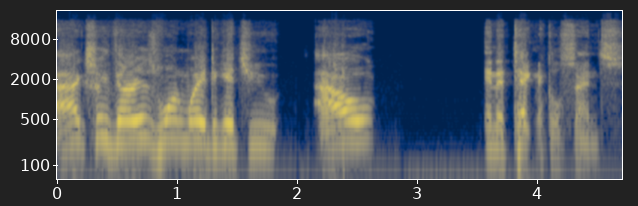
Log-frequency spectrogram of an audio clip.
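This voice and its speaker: In a put-on character voice, a man talks at a moderate pace with an extremely high pitch on a very clean recording with a silent background. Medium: actual play.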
